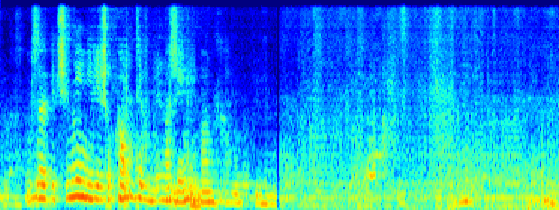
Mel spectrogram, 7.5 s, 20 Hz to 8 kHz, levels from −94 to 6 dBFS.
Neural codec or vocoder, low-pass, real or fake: codec, 16 kHz in and 24 kHz out, 0.6 kbps, FireRedTTS-2 codec; 7.2 kHz; fake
